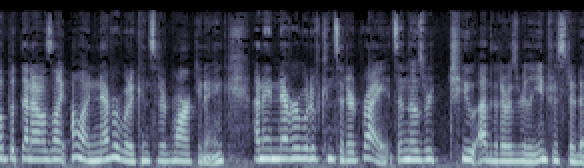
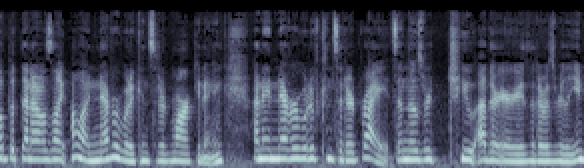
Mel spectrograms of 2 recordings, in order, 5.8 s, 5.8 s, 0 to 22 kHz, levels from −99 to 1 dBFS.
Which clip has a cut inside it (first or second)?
first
